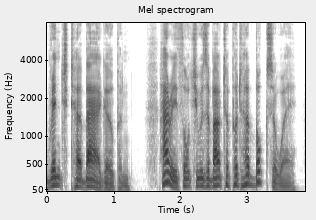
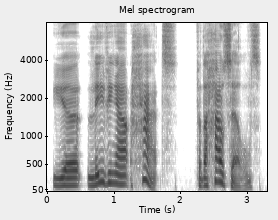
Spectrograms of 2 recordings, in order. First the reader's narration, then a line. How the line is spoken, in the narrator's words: said Ron slowly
